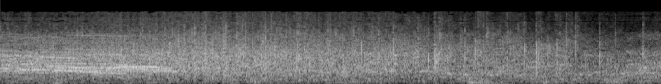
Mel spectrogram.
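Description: An audience laughs loudly and claps.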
